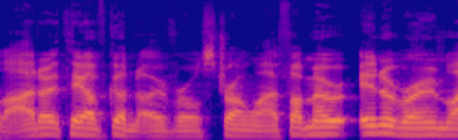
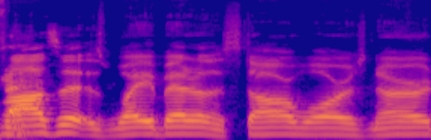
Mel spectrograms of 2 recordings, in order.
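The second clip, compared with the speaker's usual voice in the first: put-on American accent; 3 semitones higher, 4 dB louder than usual. Prompted by the others to say a line, the speaker uses an american accent. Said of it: "hear your American accent".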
